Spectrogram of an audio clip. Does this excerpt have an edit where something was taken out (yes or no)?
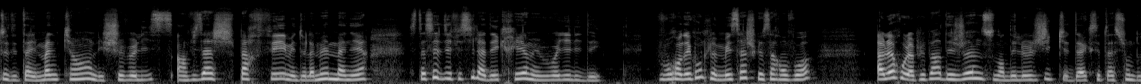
no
